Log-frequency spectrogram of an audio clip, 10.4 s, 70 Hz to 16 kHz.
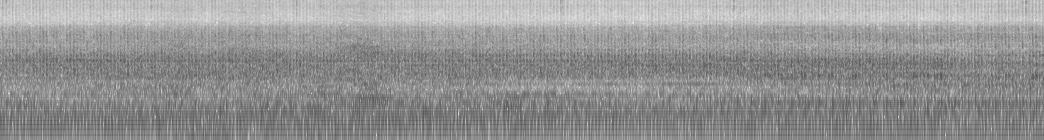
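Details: BMW 5 Series N47 diesel idling before repair: quick, uneven metallic rattle over the clatter, about three or four a second, from a worn timing chain and guides, later replaced.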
